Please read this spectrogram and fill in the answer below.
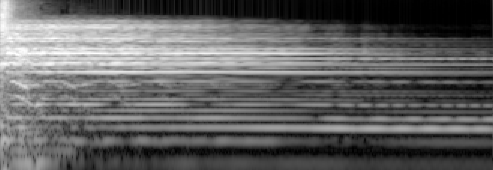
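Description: Final chord of a rock song: a last band hit right at the start, then a distorted electric guitar chord ringing out and slowly fading.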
